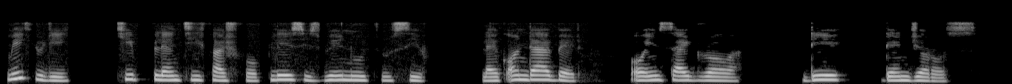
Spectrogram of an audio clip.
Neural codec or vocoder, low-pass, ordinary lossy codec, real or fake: none; 7.2 kHz; none; real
